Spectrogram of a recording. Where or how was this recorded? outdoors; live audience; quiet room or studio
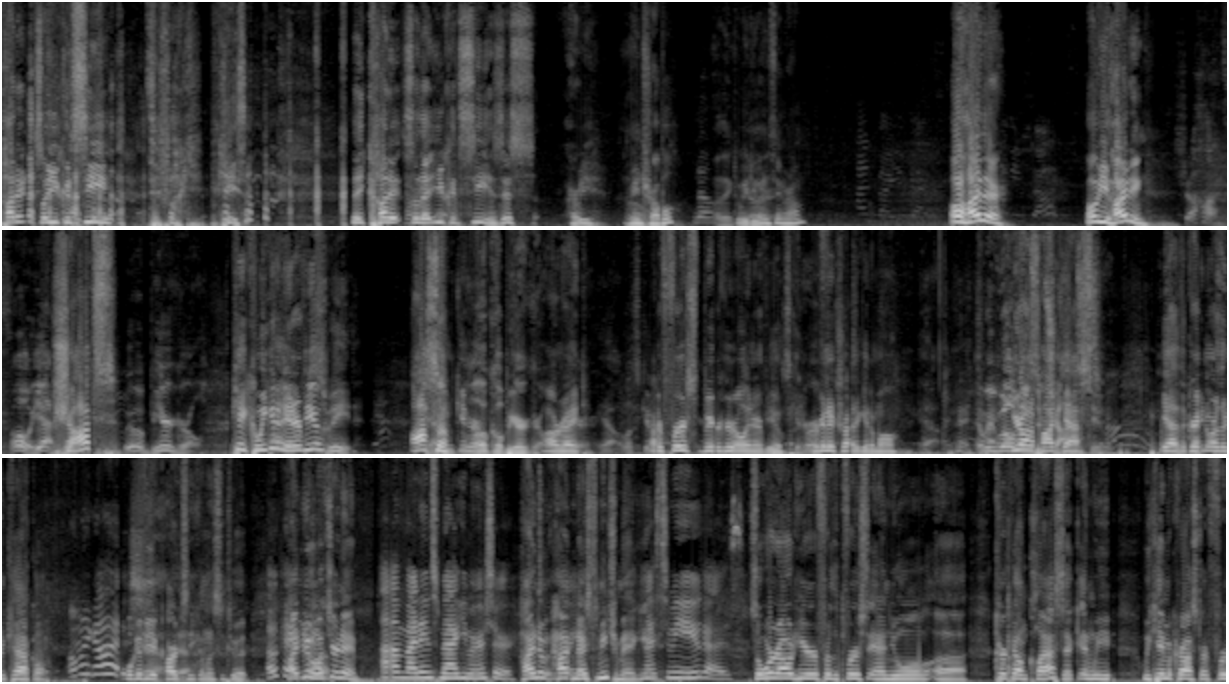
outdoors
